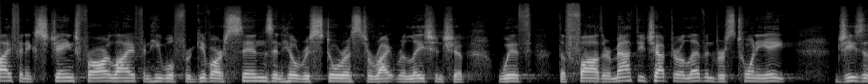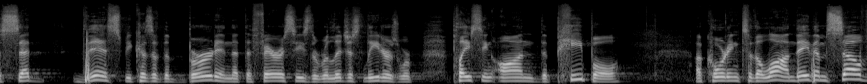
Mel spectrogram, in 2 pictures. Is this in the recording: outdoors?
no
